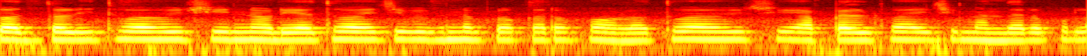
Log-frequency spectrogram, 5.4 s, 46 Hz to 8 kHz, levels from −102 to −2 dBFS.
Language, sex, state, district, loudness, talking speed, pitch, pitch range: Odia, female, Odisha, Khordha, -18 LUFS, 175 wpm, 210 Hz, 205-215 Hz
